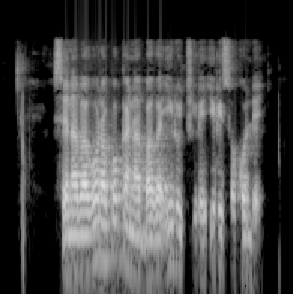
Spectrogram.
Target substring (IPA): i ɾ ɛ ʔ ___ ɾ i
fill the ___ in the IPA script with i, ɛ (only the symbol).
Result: i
